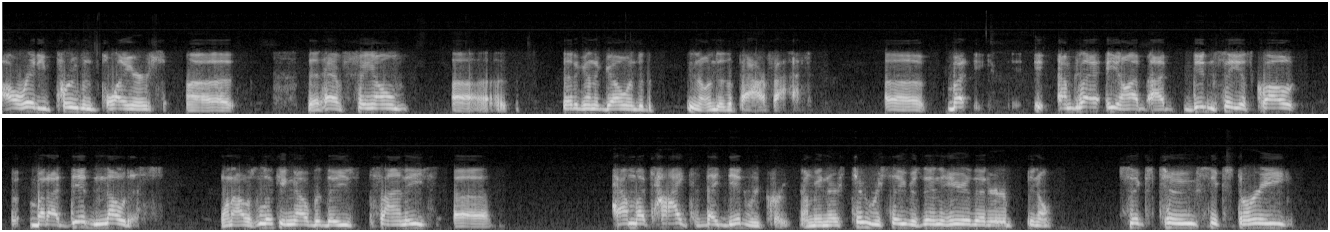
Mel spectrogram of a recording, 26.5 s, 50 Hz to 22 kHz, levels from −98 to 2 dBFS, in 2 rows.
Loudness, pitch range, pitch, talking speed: -20 LUFS, 120-145 Hz, 130 Hz, 150 wpm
